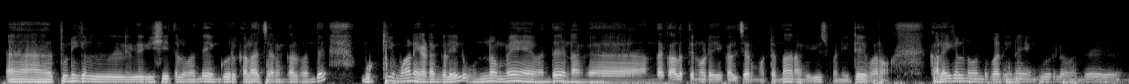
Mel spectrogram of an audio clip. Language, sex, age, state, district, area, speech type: Tamil, male, 30-45, Tamil Nadu, Namakkal, rural, spontaneous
